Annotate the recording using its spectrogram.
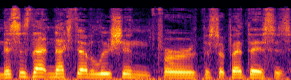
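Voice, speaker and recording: A man talks in a fairly high voice. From Arizona, Tucson. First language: Spanish. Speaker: rugby commentator. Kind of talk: live commentary. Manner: animated.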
